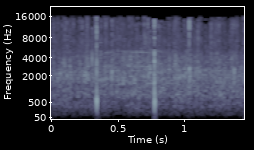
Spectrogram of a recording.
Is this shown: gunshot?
no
